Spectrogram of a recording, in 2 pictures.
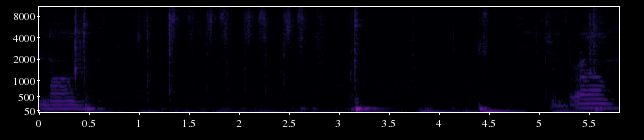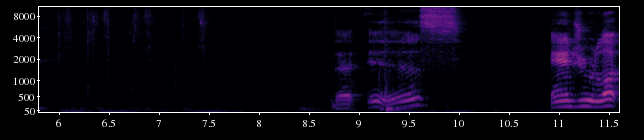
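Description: Trading cards rustle and flick as they are shuffled by hand.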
